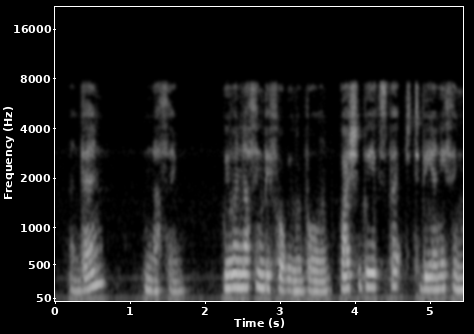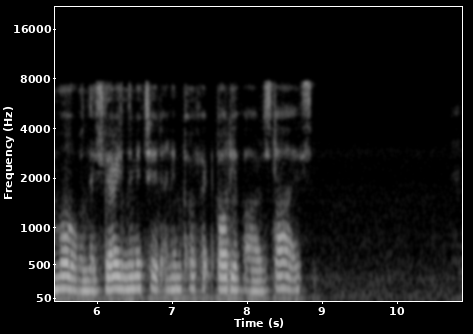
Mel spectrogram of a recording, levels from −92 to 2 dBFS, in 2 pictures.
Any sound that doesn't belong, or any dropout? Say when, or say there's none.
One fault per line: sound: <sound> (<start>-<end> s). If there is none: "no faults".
no faults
